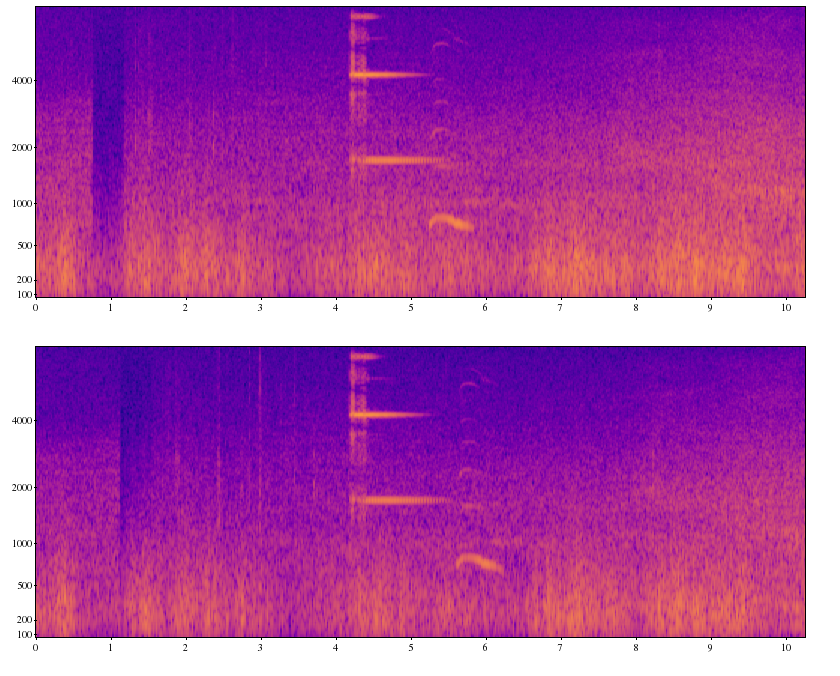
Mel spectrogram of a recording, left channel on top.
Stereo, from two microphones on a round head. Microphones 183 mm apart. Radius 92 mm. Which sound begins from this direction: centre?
A bicycle bell, at 4.2 s.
